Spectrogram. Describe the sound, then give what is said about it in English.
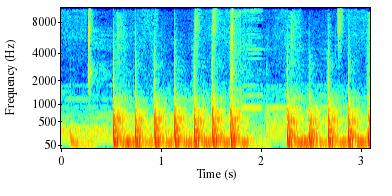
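Someone knocks on a door in two bursts of rapid, loud raps, a run of about eight knocks, a brief pause, then several more, with no talking. “So, you're not going to answer that door.”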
